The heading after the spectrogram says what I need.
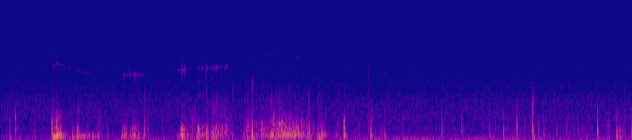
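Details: Stomach growling: low, irregular gurgling and rumbling bursts with brief squeaky tones, fading to faint crackles; ordinary borborygmi.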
